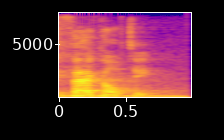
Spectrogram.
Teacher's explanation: native speakers of English say faculty, meaning they stress the first syllable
